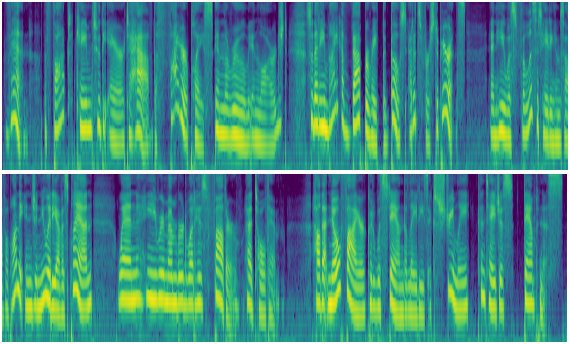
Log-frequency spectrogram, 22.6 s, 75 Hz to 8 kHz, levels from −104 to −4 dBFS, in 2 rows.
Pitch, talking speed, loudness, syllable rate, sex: 220 Hz, 150 wpm, -19 LUFS, 4.7 syllables/s, female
